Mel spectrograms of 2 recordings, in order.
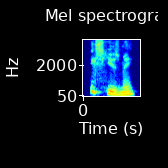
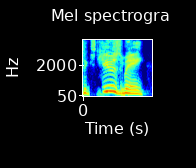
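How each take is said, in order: First: It is said in a mild, polite tone. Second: It is said in a sharp, aggressive tone. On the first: "It's not excuse me" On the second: "a very aggressive. ... No, it's excuse me"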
